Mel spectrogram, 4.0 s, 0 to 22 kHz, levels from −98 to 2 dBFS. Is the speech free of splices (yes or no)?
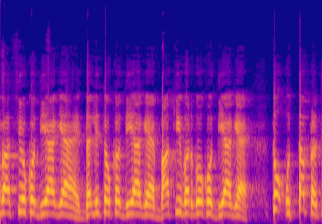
yes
